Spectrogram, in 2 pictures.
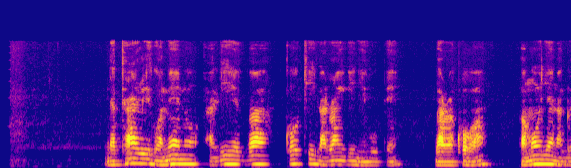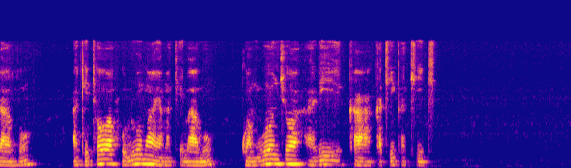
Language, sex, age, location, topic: Swahili, male, 25-35, Dar es Salaam, health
